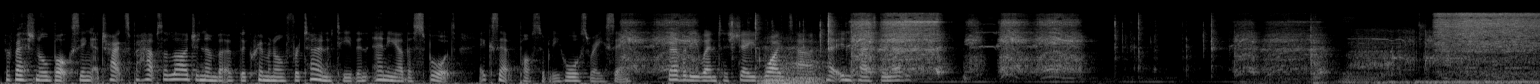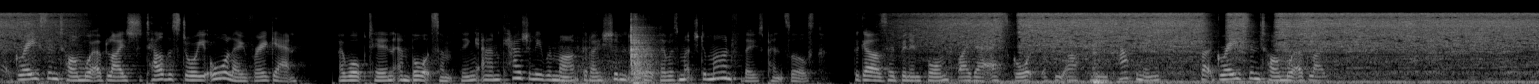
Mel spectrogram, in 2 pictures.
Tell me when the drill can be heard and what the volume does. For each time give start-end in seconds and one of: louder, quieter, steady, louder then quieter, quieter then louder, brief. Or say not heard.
6.2-14.8 louder then quieter.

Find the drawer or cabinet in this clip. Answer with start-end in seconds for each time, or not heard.
7.5-8.2, 12.4-13.2, 20.9-21.9.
